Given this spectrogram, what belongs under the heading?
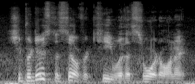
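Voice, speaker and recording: A man's voice: mid-range voice, very animated, quick pace, slight background noise, rough recording. A man reading scripted third-person narration for an audio drama. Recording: music behind the voice.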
